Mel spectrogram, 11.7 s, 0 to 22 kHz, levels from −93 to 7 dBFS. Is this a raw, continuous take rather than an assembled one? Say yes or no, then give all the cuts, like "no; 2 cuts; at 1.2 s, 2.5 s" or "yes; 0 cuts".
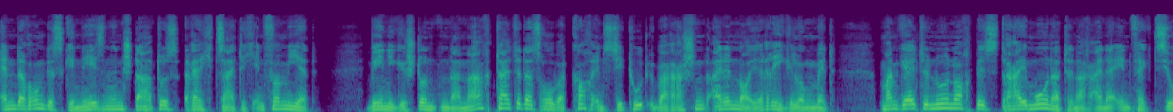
yes; 0 cuts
